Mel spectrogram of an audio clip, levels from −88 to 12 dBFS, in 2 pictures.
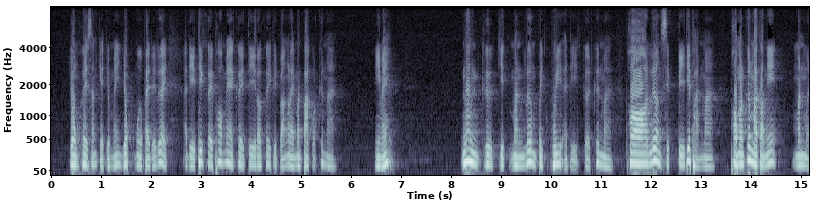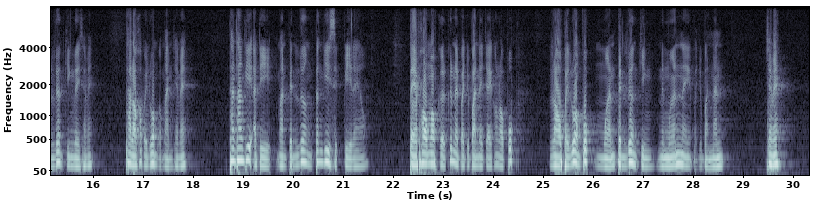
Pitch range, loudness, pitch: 110-130 Hz, -12 LUFS, 120 Hz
